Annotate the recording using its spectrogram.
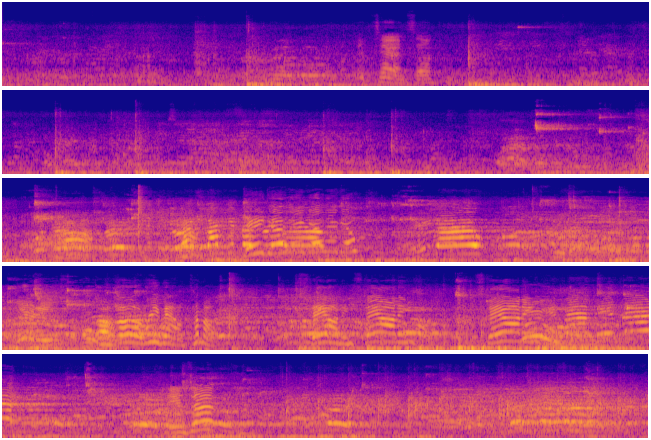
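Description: A basketball bouncing on a gym's hardwood floor, with scattered knocks in a quieter lull, then from about twelve seconds in, live play: dribbling thuds with many short, sharp sneaker squeaks, echoing in the large gym.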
